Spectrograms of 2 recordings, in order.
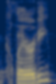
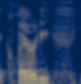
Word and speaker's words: Clardy: You can give me the follow at Troy Clarity. Last name is spelled C-L-A-R-D-Y, at Troy Clarity.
